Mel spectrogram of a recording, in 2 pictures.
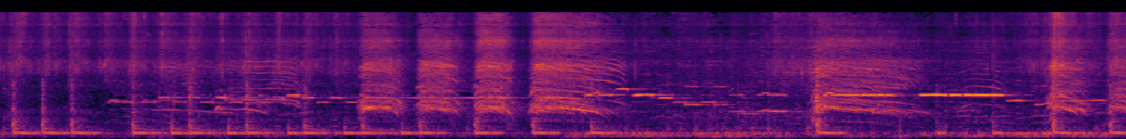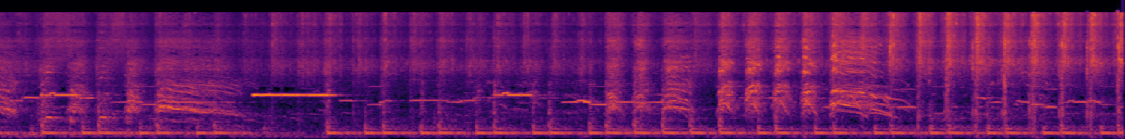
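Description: Live Andean contradanza music: a high, piping melody of held notes over steady rhythmic percussion and a constant low drone. It is broken several times by high whooping shouts that fall in pitch.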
